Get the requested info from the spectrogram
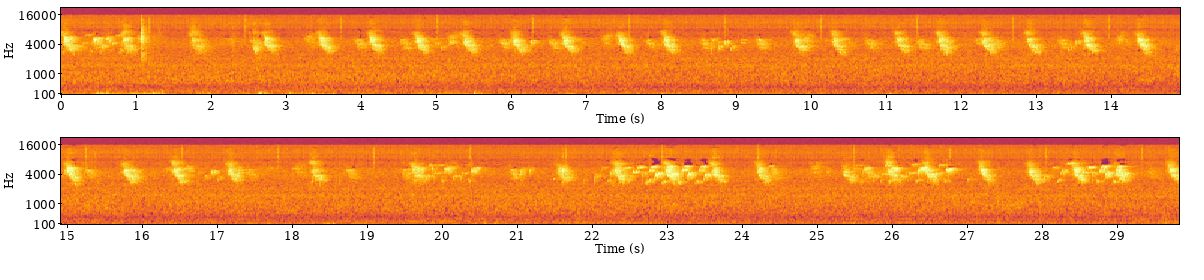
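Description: A bird repeating a short high chirp, about one to two a second, in places running into quick clusters. Wind buffets the microphone in the first few seconds.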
